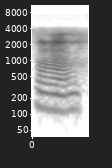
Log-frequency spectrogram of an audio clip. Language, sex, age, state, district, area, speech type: Maithili, male, 30-45, Bihar, Darbhanga, rural, conversation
